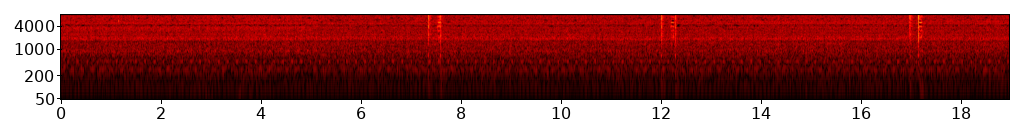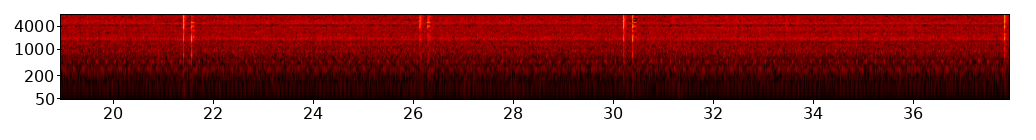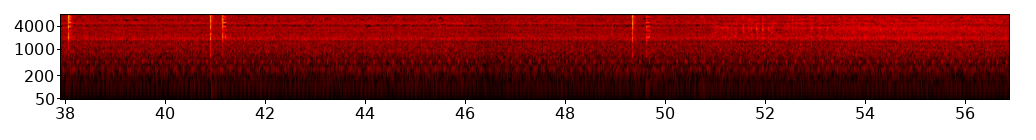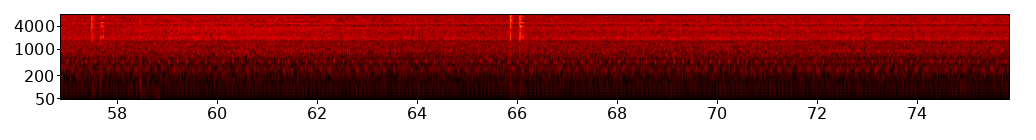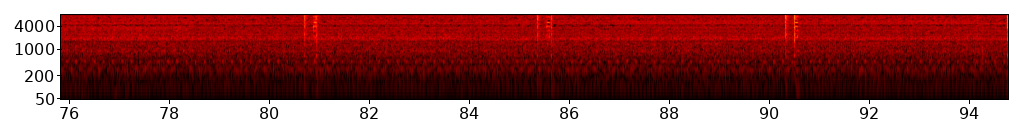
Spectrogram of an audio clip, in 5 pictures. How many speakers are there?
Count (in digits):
0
